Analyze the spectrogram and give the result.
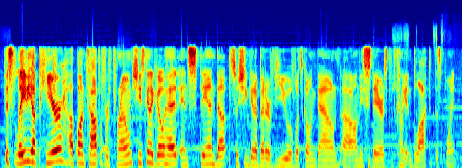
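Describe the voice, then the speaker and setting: A man's voice: high-pitched, fairly even intonation, fairly quick, hardly any pauses, sharp tone, dull audio. A man narrating a tabletop roleplaying game as game master, in a casual, informal way. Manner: casual, informal, sound-effect-laden descriptions. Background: music.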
